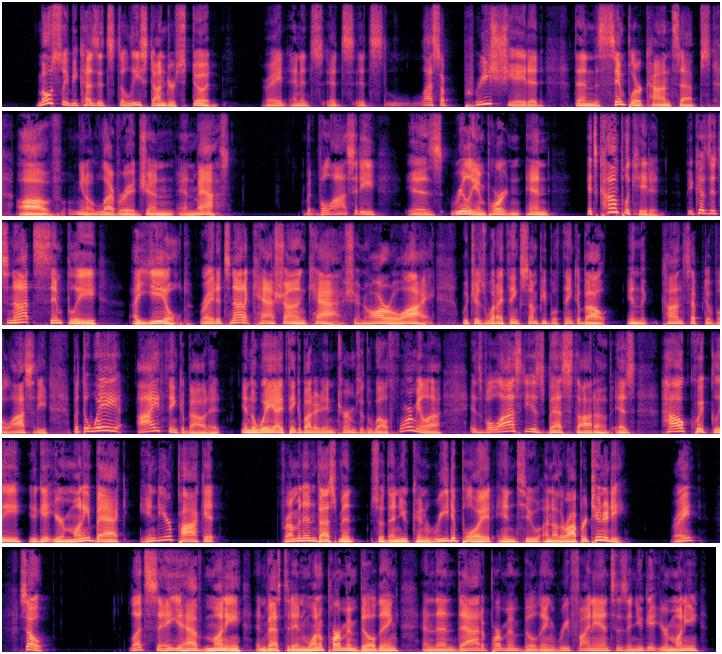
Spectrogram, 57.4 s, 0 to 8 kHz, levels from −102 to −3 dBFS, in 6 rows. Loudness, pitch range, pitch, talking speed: -18 LUFS, 115-150 Hz, 130 Hz, 140 wpm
